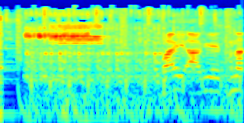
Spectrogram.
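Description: Street traffic with a motorcycle engine idling close by in an even, fast beat. A brief high-pitched tone sounds early on, and a voice is heard near the end.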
